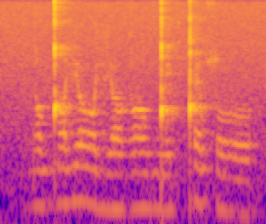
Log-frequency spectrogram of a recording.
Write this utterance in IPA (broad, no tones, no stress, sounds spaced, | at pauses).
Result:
ɡ ɑ w ŋ͡ǃ ɑ vʲ ɔː vʲ ɒː ɡ ɑː w ŋ͡ǃ ɪ k ǃ ɛ w ɬ oː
